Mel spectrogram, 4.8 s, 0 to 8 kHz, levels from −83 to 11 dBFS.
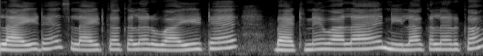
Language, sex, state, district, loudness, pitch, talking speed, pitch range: Hindi, female, Punjab, Fazilka, -16 LUFS, 255 Hz, 160 wpm, 240-275 Hz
